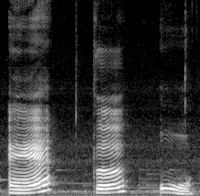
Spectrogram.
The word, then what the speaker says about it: это: So if we read the last word, it will be E, T, O. Eto, eto.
